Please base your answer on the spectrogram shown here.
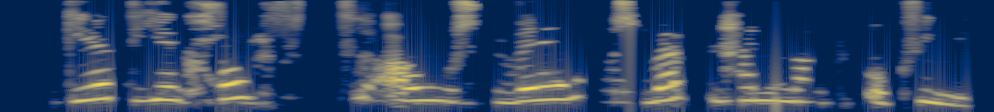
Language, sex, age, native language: Icelandic, male, 12, Icelandic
